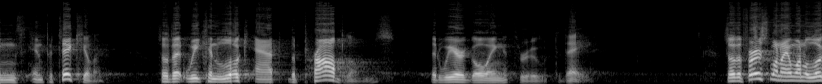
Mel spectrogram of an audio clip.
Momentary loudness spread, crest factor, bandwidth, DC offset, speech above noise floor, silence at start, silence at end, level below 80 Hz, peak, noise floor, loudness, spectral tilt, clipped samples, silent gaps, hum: 18 LU; 20 dB; 20 kHz; under 0.1%; 45 dB; 0 s; 0 s; -66 dBFS; -2 dBFS; -65 dBFS; -20 LUFS; -5 dB/octave; under 0.1%; none; 60 Hz at -60 dBFS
